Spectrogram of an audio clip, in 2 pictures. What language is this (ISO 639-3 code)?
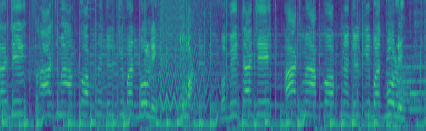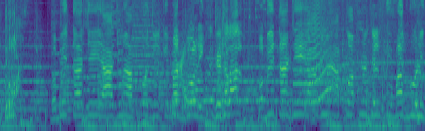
hin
